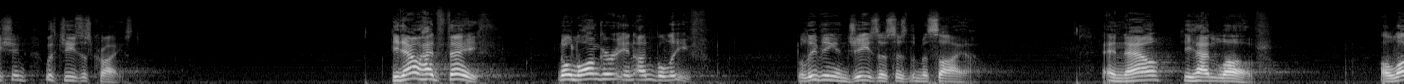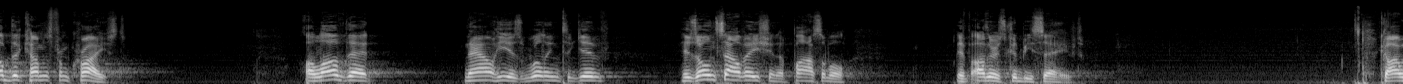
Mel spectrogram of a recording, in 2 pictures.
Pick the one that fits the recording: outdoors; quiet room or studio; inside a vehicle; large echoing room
large echoing room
